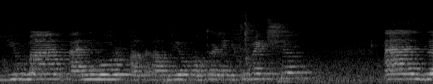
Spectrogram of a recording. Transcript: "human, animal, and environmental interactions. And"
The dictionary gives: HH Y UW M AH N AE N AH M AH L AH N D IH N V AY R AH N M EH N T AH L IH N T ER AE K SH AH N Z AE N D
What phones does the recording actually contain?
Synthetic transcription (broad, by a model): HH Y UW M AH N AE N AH M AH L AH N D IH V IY AH M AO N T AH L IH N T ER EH K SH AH N AE N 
